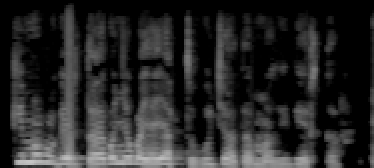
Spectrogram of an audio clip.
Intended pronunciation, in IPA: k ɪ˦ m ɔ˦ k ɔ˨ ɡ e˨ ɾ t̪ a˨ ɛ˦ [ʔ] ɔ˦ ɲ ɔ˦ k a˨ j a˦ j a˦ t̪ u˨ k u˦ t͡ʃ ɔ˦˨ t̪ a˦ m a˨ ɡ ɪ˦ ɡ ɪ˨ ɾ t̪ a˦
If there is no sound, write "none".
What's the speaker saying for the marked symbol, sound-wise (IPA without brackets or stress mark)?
k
